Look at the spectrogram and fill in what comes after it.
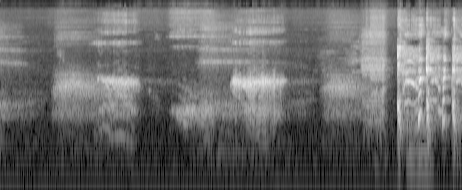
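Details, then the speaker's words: Adult reports wheezing badly for the past couple of days: three drawn-out, rasping wheezy breaths or coughs, then a short burst of harsh coughs. "I have not because I've been giving my lungs a break because I've been Okay, wheezing really bad the past couple of days."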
